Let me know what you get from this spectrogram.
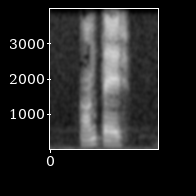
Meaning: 1. ownerless, no man's; unattended; abandoned 2. damned, darned
- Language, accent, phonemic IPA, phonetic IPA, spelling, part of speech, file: Armenian, Eastern Armenian, /ɑnˈteɾ/, [ɑntéɾ], անտեր, adjective, Hy-անտեր.ogg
